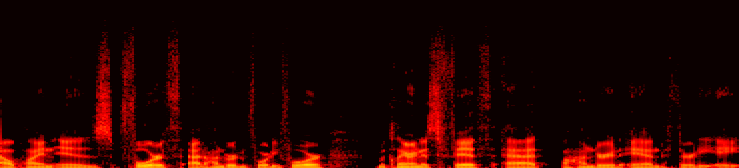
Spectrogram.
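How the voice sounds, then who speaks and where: This man has an unremarkable speaking voice with an American accent. His pitch is fairly low and his intonation fairly even. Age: 30s. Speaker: F1 podcast host. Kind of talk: casual chat.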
